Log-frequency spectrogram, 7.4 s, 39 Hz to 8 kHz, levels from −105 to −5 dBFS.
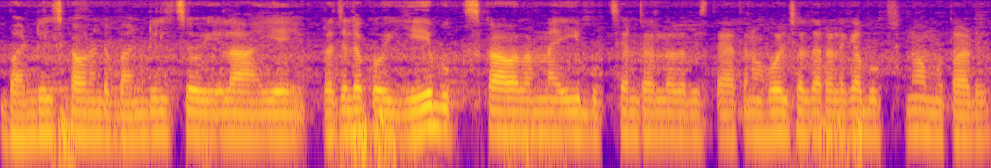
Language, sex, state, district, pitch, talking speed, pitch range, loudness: Telugu, male, Andhra Pradesh, Anantapur, 115 Hz, 160 wpm, 110-115 Hz, -20 LUFS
